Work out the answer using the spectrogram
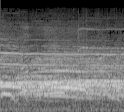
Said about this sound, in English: Let's give her a cheer.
